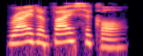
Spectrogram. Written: ride a bicycle

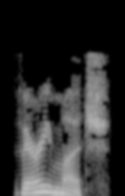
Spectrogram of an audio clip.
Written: very much

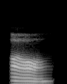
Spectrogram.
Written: all

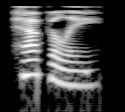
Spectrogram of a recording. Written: happily

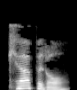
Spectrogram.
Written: capital

